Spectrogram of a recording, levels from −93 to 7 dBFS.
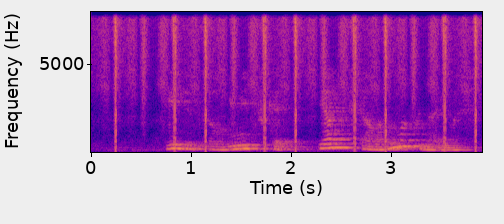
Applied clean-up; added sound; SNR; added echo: none; Rattle (instrument); 1 dB; reverberation time 0.9 s.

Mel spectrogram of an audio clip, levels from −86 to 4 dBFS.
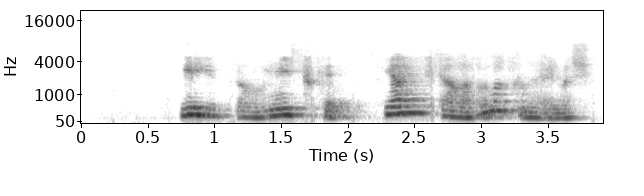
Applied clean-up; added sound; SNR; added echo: neural mask model DeepFilterNet 3.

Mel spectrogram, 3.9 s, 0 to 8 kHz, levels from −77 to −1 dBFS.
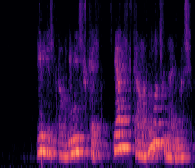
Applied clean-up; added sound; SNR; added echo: neural separator model SepFormer DNS4.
